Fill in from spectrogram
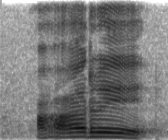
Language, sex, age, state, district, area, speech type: Tamil, female, 45-60, Tamil Nadu, Thoothukudi, urban, read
